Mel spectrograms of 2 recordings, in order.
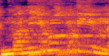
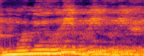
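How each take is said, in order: First: The first vowel is an 'a' sound. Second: The first vowel is a 'u' sound. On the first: The speaker calls it wrong. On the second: The speaker calls it right.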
